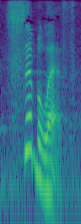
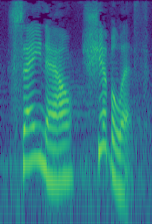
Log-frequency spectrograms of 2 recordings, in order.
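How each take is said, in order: First: Sibboleth with a plain S for SH; Sibboleth, failing to make the SH sound; mispronounced password. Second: Shibboleth with a clear SH at the start; correct pronunciation. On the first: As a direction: say Sibboleth, hissing S instead of sh. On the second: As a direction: say Shibboleth with a hushing sh sound. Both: Acted. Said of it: "could not frame to pronounce it right".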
